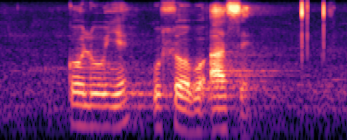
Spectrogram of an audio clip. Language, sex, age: Zulu, male, 25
